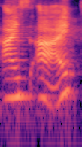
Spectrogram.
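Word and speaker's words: 四: Pronunciation, si. And this one, si, means death. You see death, but their pronunciation, the tone is different. One is si, one is si. But in general, si sounds similar.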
